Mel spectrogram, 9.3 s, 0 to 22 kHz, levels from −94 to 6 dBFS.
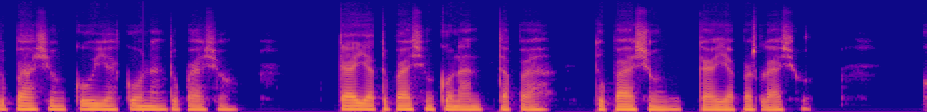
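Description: A likely dropped buffer (overrun), where the input was not read before the hardware overwrote it, cuts a few milliseconds from the speech at 1.42, 4.93 and 6.49 s. The surrounding audio is spliced together with no gap, so each point is a brief jump.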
